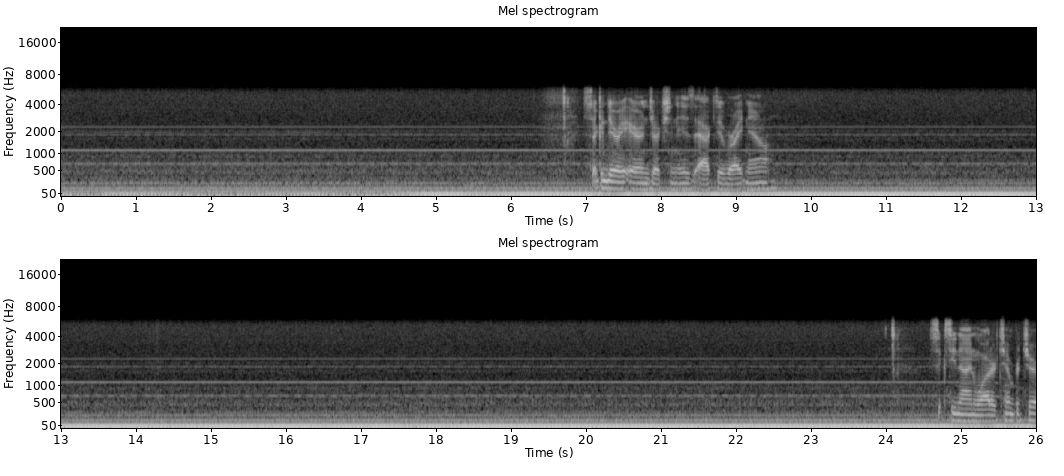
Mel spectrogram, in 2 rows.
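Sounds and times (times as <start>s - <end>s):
air pump whine: 2.7s - 26.0s
car engine idling: 23.8s - 26.0s.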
